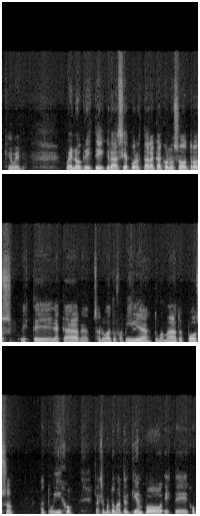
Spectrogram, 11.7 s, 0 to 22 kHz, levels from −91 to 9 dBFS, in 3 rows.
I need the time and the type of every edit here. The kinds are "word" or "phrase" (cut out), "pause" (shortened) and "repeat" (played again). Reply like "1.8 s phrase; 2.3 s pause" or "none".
5.5 s word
